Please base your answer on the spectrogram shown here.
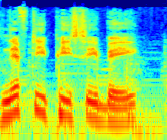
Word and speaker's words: NFTyPCB: we see today introducing nftypcb pronounced as Nifty PCB a platform that takes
